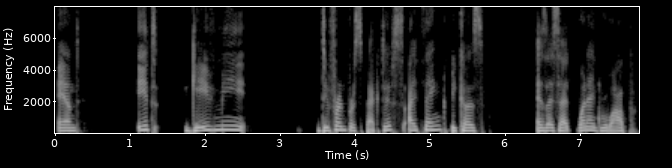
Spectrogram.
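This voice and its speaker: A woman's voice: medium pitch, slow pace, pauses often, mellow, no room sound. A woman in her thirties from Crimea whose first language is Russian, telling a personal story on her podcast in an earnest, reflective way. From Crimea, Ukraine. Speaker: podcast host.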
